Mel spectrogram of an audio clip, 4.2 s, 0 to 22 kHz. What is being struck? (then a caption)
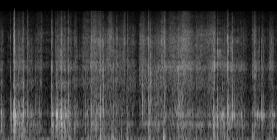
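Disposable plastic cup. Long nails tap the bottom and sides of an empty red disposable plastic party cup, hollow with its open end facing the mic. The taps come as quick, light, hollow clicks with a slight ring around 730 Hz and a bright, crinkly edge. Each tap dies out almost at once.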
